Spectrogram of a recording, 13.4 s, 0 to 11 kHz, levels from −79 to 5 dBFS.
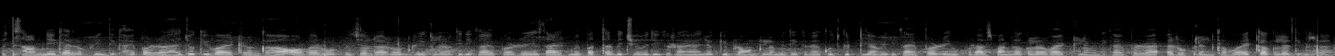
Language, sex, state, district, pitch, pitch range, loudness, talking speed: Hindi, female, Uttar Pradesh, Budaun, 205 Hz, 200-215 Hz, -22 LUFS, 315 wpm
